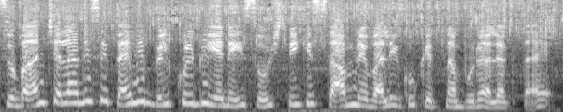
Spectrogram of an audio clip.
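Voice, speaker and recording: A woman voicing a gentle, dutiful young daughter-in-law in a family story, patient and softly reasoning, with self-respect. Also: fairly high pitch, a little fast, a little hiss or hum, lightly acted. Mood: reproachful.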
